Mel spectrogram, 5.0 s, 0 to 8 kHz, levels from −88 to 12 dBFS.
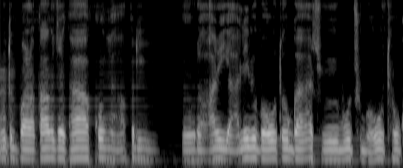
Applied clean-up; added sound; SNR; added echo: neural mask model DeepFilterNet 3.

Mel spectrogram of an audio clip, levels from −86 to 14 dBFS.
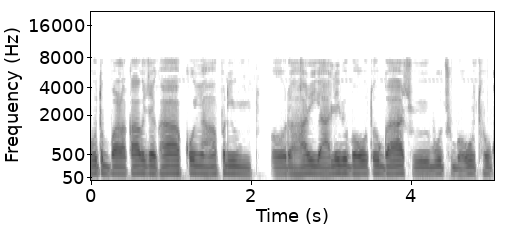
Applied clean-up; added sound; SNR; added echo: none; none; none; none.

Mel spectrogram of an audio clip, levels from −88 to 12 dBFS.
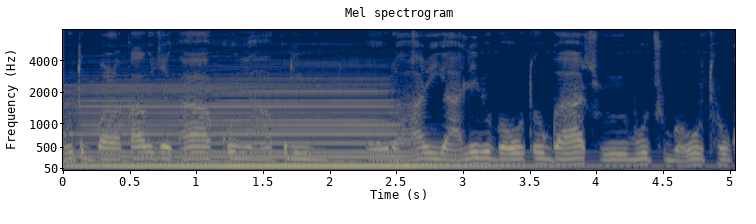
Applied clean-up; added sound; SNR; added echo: none; Bowed string instrument; -2 dB; none.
